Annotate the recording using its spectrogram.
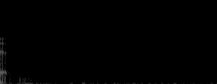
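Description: Near silence: quiet room tone with a few faint clicks, the clearest a little under a second in.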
